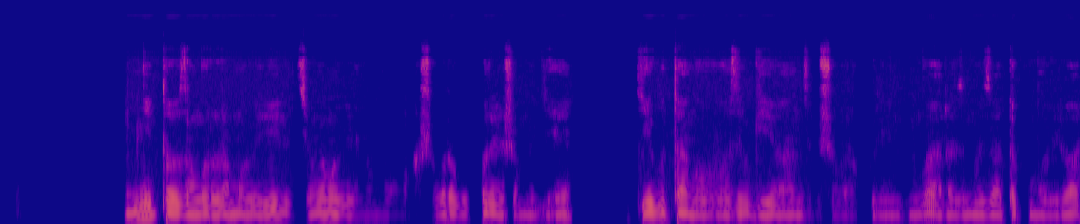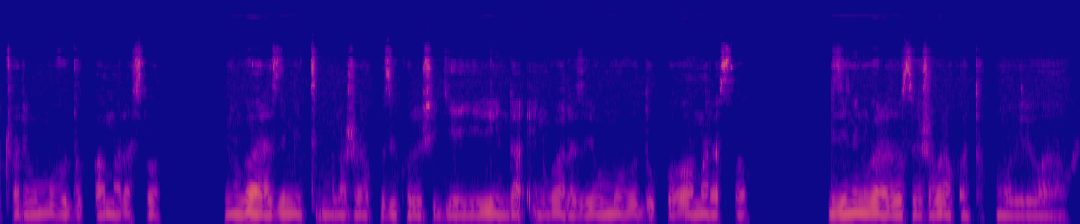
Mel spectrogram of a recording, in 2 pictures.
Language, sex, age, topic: Kinyarwanda, male, 25-35, health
